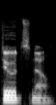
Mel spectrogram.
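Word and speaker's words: Død Snø: And later in the That's show, pronounced Dude Snow. Dude Snow. Yeah. No, it's Yeah, Dodge and Snow. with two dots as ooh.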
